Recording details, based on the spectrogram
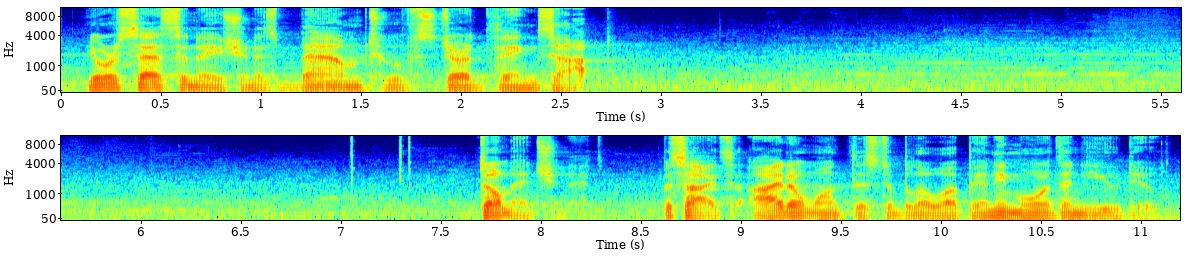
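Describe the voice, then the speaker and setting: An actor voicing a dry-witted, loyal companion and guide in a video game, wry and matter-of-fact. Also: male voice, very deep voice, a little hiss or hum. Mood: reassuring. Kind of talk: video game character dialogue.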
